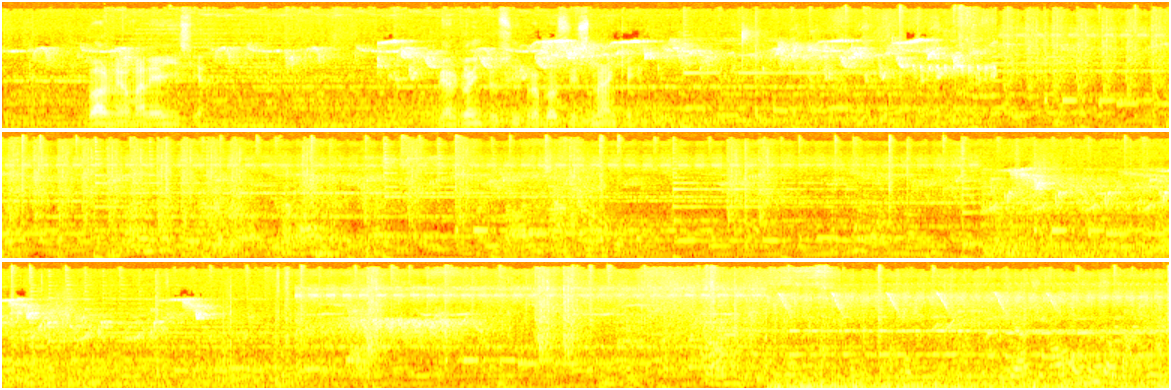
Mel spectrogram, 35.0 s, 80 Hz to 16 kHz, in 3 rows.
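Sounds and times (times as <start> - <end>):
forest birds chirping and trilling: 0.0 - 35.0.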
